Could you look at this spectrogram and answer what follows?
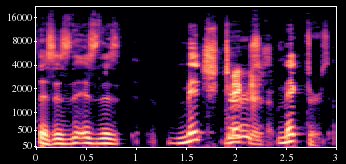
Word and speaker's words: Michter's: Michters. Okay. Like a K.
